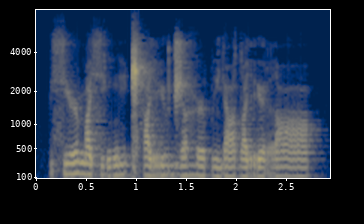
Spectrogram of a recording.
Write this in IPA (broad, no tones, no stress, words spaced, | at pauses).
sʲə˞ mɑsʲɛɡŋi ǁʰɑrʲu d͡ʒʌ ɦə˞pijɛ dˤurʲʌ rɑ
